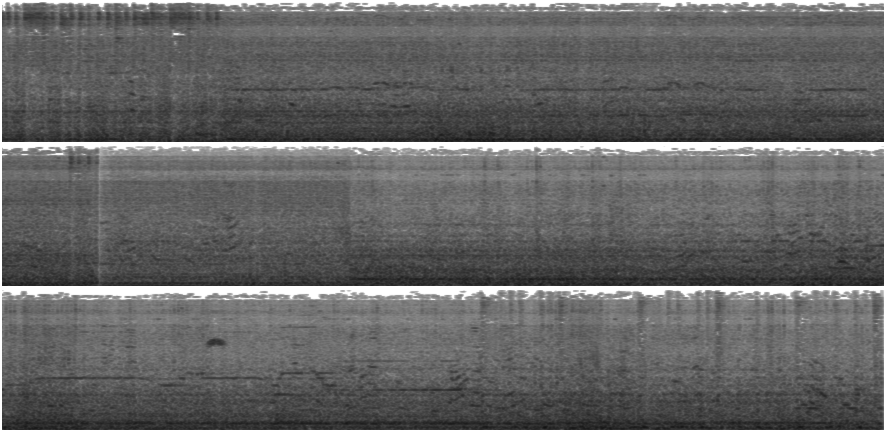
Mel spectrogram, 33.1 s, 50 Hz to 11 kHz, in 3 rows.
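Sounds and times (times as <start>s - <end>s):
bus engine running: 0.0s - 33.0s
road noise: 0.0s - 33.0s.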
